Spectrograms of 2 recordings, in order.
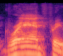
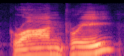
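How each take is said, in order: First: Grand Prix is pronounced the English way. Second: Grand Prix is pronounced the French way.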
